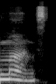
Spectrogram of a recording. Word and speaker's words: months: Aqui na nossa pronúncia é uma exceção com esse thele. Então a gente vai dizer months months. One month o th sai e no plural não. Ele vai mais direto como se fosse um T mesmo.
